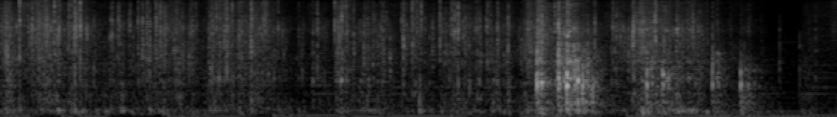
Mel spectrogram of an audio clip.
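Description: Slime pieces pulled from freshly cut-open packaging give off a steady run of crinkling, rustling plastic, close and moderately loud, with a brief louder crunch partway through and no voices.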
